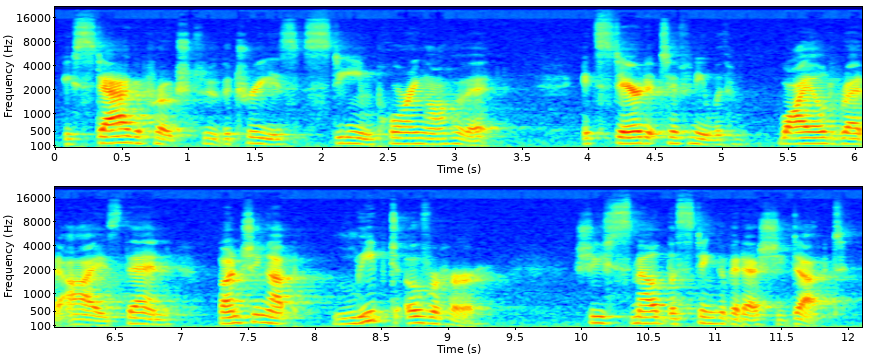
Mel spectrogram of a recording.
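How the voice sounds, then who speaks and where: Casting: low-voiced woman teacher, measured storybook narration, roomy echo. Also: fairly bright tone. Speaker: teacher reading aloud. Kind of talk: storybook read-aloud narration. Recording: roomy, echoey room.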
